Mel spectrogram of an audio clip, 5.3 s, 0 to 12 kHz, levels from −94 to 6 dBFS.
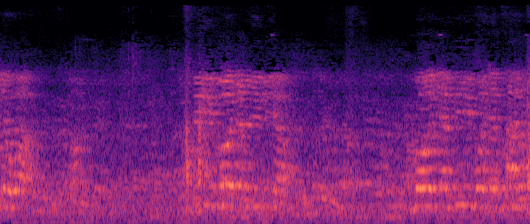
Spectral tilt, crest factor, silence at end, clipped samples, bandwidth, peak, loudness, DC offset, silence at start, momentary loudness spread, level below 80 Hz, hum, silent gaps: -6 dB/octave; 18 dB; 0 s; under 0.1%; 10.5 kHz; -12 dBFS; -29 LUFS; under 0.1%; 0 s; 15 LU; -54 dBFS; none; none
